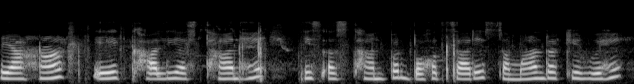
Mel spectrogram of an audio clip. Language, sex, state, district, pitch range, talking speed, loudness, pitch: Hindi, female, Jharkhand, Palamu, 260-295 Hz, 130 wpm, -17 LUFS, 275 Hz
